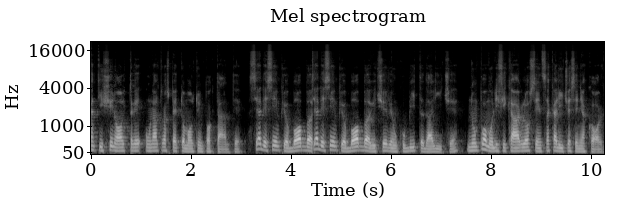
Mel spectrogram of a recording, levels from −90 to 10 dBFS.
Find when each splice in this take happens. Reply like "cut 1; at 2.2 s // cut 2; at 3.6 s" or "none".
cut 1; at 4.4 s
